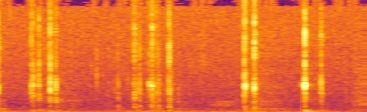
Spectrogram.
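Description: Quiet, close clicks of a computer keyboard in short irregular bursts, with pauses between groups of keystrokes and no voices.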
